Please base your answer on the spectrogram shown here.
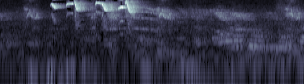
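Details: Caged hooded siskin giving a quick burst of thin, high, buzzy twittering notes for under a second, then fading to softer, lower chatter with faint background murmuring.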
